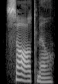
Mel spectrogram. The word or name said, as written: salt mill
